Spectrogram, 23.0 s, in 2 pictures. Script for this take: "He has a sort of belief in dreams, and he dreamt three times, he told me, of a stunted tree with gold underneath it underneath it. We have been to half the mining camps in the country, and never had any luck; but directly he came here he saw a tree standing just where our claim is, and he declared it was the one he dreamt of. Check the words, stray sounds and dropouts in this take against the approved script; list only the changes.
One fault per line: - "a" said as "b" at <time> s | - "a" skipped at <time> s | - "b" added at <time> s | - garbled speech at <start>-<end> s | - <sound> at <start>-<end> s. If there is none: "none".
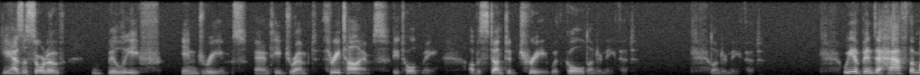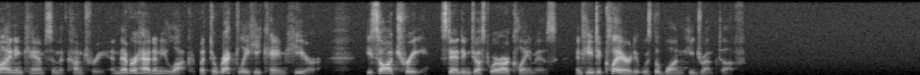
none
